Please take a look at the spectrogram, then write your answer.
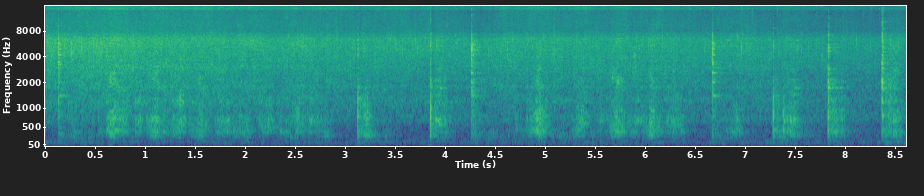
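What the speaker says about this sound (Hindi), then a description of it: "तो इसका जो लहसुन का स्पेशली कच्चापन ख़त्म होने तक हम इसको थोड़ा सा भून लेंगे" Onion frying in a pan with ginger, garlic and green chili paste as a spoon stirs it, a steady soft sizzle broken by scraping strokes at an irregular pace, close and moderately quiet.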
